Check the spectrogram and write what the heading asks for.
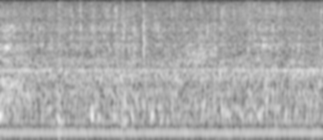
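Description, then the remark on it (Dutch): Cool, fresh, drinkable water pours and trickles softly and steadily, with a few small splashy drips, over a faint low hum, on a warm day. No one speaks. “Je maakt twee kommetjes van je handen en je brengt je handen naar je mond en je proeft het koele, frisse water.”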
